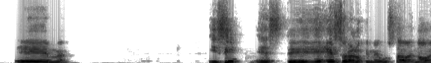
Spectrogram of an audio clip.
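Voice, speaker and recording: The speaker is a man. His voice is fairly high in pitch. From Mexico. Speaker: sports journalist. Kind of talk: interview. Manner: halting, many fillers.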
